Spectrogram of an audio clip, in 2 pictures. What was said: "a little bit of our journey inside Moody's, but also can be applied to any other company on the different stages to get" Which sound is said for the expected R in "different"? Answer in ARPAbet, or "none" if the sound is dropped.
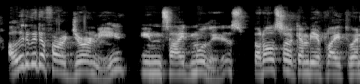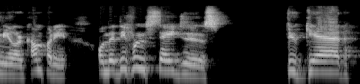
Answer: R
